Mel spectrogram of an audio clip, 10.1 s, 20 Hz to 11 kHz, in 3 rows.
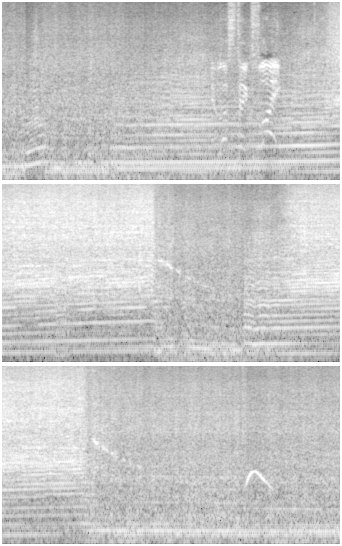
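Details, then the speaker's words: Turbocharged Nismo 350Z with new clutch, hard pulls through the gears: engine pitch rises steadily with road speed, no rev flare, no chatter; clutch holding without slip. "there's no chatter and you get the cool startup so it's like I don't know it's pretty sick I like it sounds so freaking good"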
